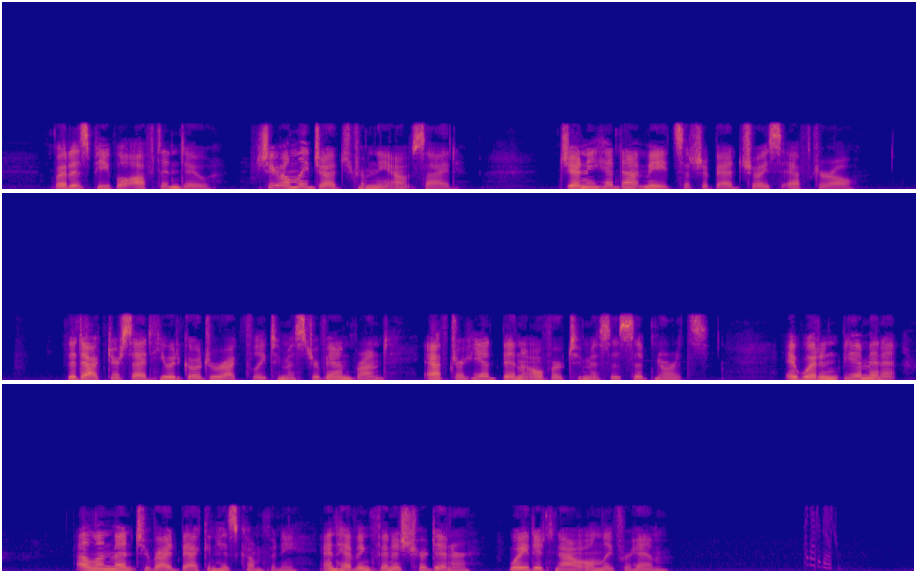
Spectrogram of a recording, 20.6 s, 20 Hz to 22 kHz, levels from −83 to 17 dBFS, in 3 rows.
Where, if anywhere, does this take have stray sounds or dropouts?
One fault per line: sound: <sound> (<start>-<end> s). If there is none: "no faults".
sound: chirp (19.7-20.0 s)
